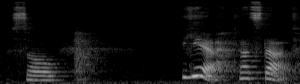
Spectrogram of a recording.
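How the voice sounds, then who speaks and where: Very slow speech in a Russian accent with audible room echo. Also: woman. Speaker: makeup company founder. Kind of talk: livestream monologue. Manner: hesitant, many fillers.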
